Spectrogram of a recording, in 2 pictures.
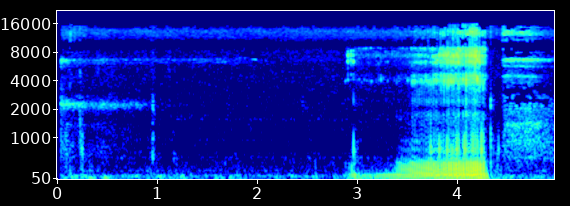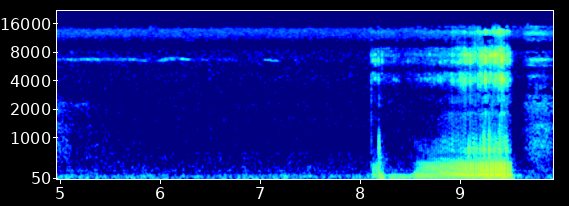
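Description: A French Bulldog snores loudly, each long rattling breath swelling and then cutting off.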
